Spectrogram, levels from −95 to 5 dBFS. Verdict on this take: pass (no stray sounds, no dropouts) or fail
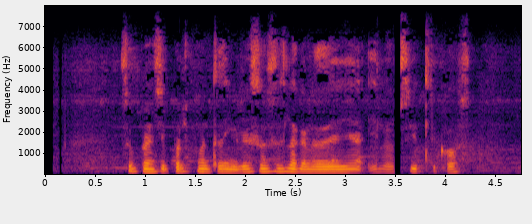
fail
